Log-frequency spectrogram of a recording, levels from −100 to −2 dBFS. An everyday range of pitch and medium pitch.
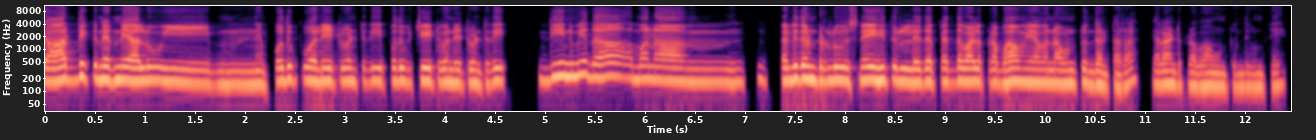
Yes: average, 3.0 semitones; medium, 175 Hz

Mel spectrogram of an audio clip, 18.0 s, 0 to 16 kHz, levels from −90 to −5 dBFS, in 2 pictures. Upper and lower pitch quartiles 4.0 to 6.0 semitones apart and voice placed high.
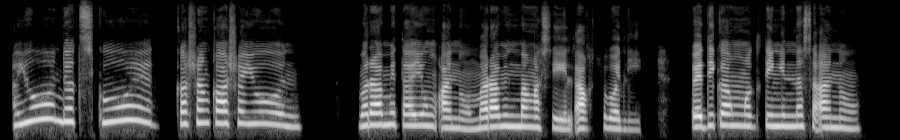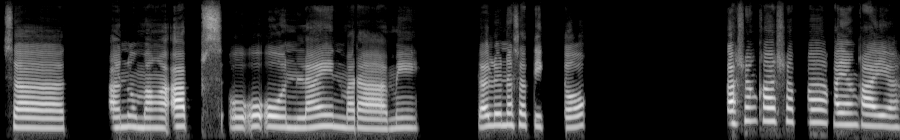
Yes: average, 4.6 semitones; very high, 265 Hz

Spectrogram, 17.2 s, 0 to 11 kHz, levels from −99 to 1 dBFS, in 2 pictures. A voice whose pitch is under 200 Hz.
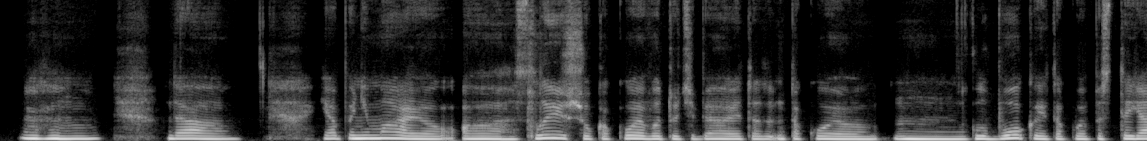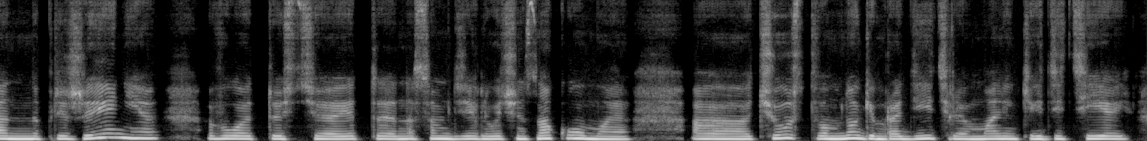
No: high, 205 Hz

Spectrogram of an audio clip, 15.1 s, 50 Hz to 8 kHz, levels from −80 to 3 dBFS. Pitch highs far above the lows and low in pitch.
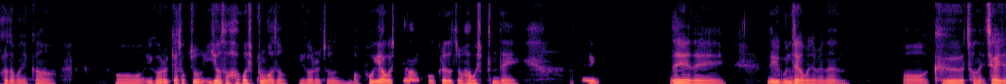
No: average, 4.2 semitones; low, 110 Hz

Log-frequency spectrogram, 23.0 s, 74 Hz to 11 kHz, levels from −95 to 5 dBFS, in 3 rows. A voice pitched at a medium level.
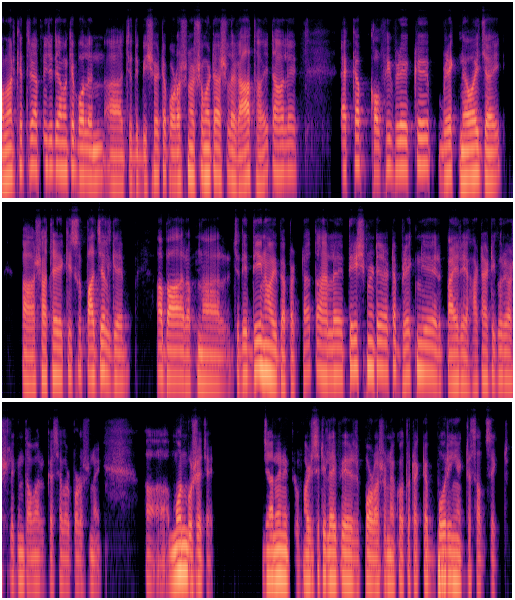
No: low, 125 Hz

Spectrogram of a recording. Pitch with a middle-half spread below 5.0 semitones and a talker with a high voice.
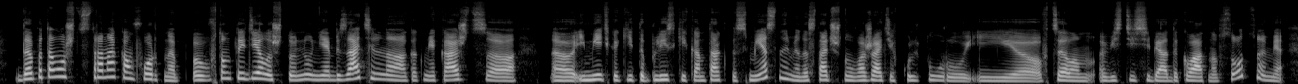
Yes: average, 4.1 semitones; high, 200 Hz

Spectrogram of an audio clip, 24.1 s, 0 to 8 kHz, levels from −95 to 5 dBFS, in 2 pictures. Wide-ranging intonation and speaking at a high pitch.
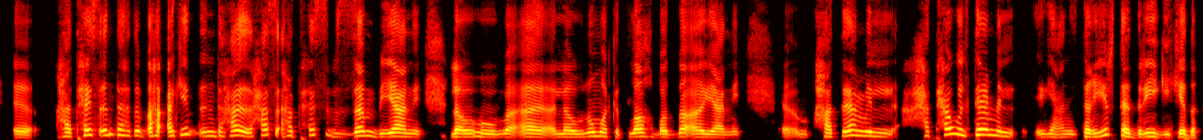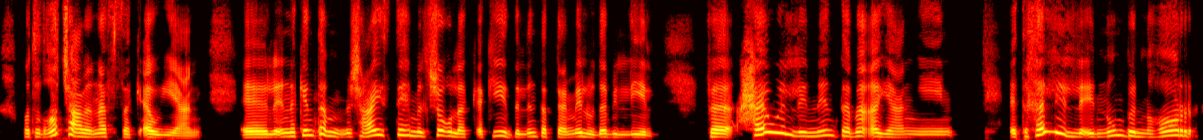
Yes: wide, 5.9 semitones; high, 210 Hz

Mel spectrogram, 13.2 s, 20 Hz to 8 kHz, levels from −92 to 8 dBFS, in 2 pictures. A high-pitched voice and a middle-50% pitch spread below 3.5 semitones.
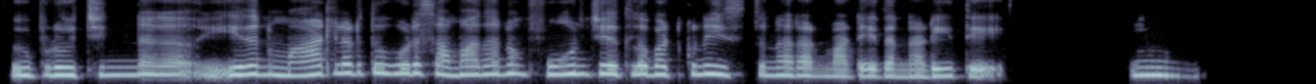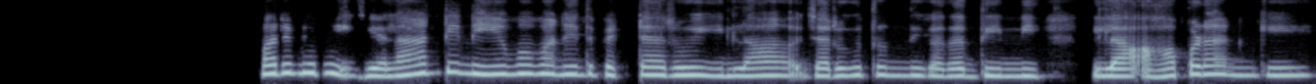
Yes: very high, 250 Hz; average, 2.7 semitones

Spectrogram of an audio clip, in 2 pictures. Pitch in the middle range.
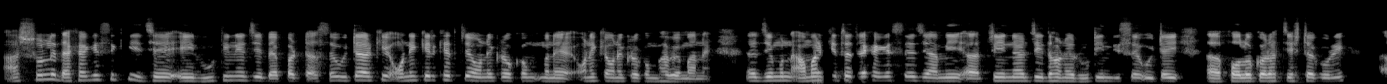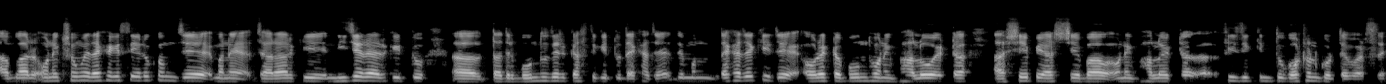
Yes: medium, 165 Hz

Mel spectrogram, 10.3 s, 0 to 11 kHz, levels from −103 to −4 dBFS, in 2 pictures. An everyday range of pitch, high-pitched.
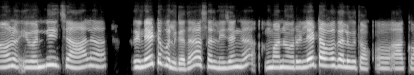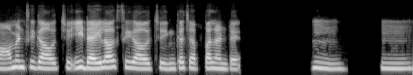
Yes: average, 4.3 semitones; high, 240 Hz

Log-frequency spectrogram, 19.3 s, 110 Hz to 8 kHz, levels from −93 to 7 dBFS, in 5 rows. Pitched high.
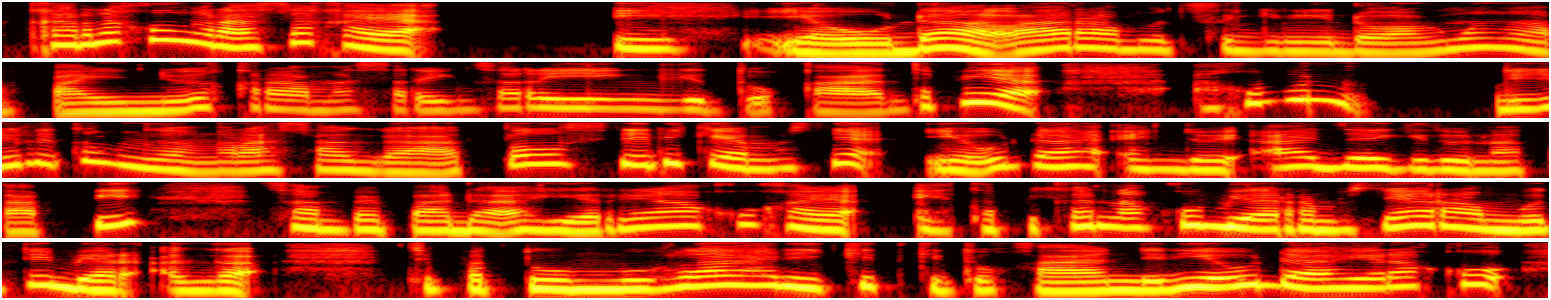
Yes: high, 220 Hz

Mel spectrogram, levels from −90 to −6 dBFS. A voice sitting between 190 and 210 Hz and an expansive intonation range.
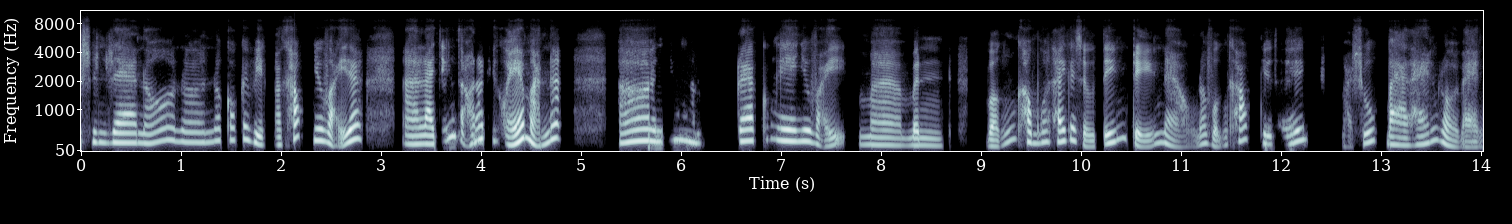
No: high, 225 Hz; wide, 6.5 semitones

